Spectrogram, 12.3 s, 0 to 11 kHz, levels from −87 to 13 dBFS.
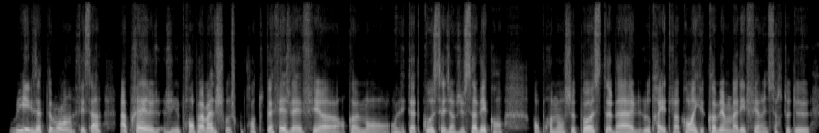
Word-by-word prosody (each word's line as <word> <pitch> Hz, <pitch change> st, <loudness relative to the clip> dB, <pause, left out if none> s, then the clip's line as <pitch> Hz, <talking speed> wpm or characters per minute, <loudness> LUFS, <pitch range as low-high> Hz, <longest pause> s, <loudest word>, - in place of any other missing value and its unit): Oui, 270 Hz, +7 st, -1 dB
exactement, 190 Hz, +4 st, +2 dB
hein, 210 Hz, -, -6 dB
c'est -, -, -1 dB
ça. -, -, +2 dB, 0.3 s
Après, 225 Hz, -, +4 dB
heu, 150 Hz, -, -8 dB
je 150 Hz, -1 st, -7 dB
j 145 Hz, -, -3 dB
prends 175 Hz, +5 st, +1 dB
pas 175 Hz, -, +5 dB
mal, 260 Hz, -3 st, +5 dB
j 175 Hz, -, -5 dB
je 135 Hz, -, -7 dB
comprends 155 Hz, 0 st, -8 dB
tout -, -, -20 dB
à 165 Hz, -, +3 dB
fait. 230 Hz, -1 st, +4 dB
Je 160 Hz, -, -7 dB
l'avais 150 Hz, -1 st, +3 dB
fait, 85 Hz, -, 0 dB
heu, 75 Hz, -2 st, +2 dB, 0.2 s
quand -, -, 0 dB
même 80 Hz, -1 st, -4 dB
en 75 Hz, -2 st, -5 dB
en 150 Hz, 0 st, -7 dB
état 145 Hz, -, -1 dB
de -, -, -16 dB
cause, 245 Hz, -5 st, +1 dB
c'est-à-dire 150 Hz, -2 st, -2 dB
je 145 Hz, +1 st, -6 dB
savais 170 Hz, +6 st, +3 dB
qu'en 145 Hz, -4 st, -7 dB, 0.4 s
en -, -, -4 dB
prenant 160 Hz, -3 st, -5 dB
ce 150 Hz, -, -4 dB
poste, 180 Hz, +6 st, +2 dB
bah, 135 Hz, 0 st, +4 dB
l'autre 170 Hz, +5 st, -5 dB
allait -, -, +4 dB
être -, -, -11 dB
vacant 165 Hz, +9 st, +2 dB
et 190 Hz, -, +3 dB
que 160 Hz, -, -6 dB
quand 165 Hz, +2 st, +1 dB
même 180 Hz, 0 st, +2 dB
on 160 Hz, -, -6 dB
allait 140 Hz, +1 st, 0 dB
faire 150 Hz, +1 st, -3 dB
une 145 Hz, -, -9 dB
sorte 150 Hz, 0 st, -9 dB
de 140 Hz, -2 st, -3 dB
155 Hz, 255 wpm, -24 LUFS, 140-180 Hz, 0.4 s, pas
